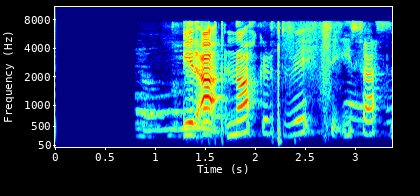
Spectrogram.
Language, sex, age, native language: Icelandic, male, 9, Icelandic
